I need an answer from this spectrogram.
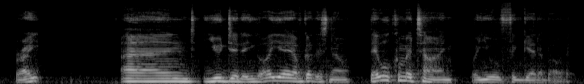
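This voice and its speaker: A man with a northeast English accent, medium-pitched, dark and mellow in tone, somewhat breathy, at a fairly quick pace, with ordinary pitch variation and big swings in loudness. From northeast England. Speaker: AI consultant. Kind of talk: casual chat.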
